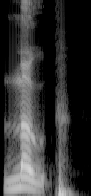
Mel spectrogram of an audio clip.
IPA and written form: məʊp (mope)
